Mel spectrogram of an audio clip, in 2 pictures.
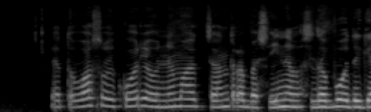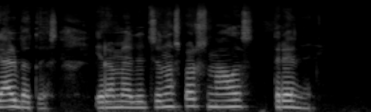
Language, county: Lithuanian, Vilnius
